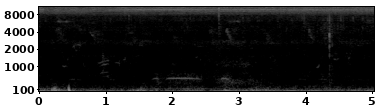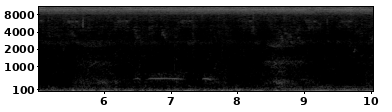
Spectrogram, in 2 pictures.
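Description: Bird calls: a low three-note cooing phrase with a longer middle note, given twice, over faint scattered chirps. A few low thumps in the first half-second are the loudest sounds.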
